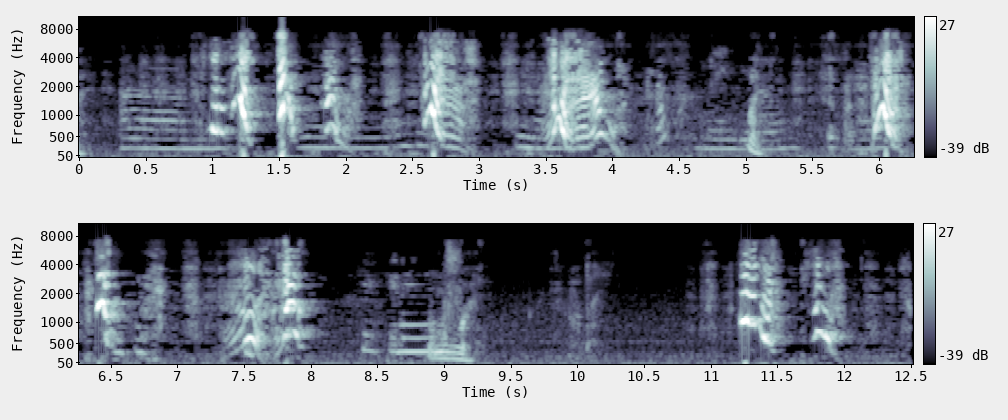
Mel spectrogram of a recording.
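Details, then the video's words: Pug 'talking' to its owner because it badly wants to play with its laser pointer: a run of grumbling, whiny, bark-like yowls in uneven bursts, then a pause and one final yowl, with human speech in the background. "Listen to this pug talking and play with a lazor pointer"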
